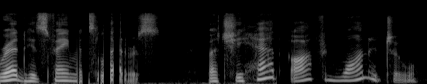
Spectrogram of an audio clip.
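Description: At 0.77 s a digital broadcast dropout begins and runs to 1.26 s. The receiver mutes wherever frames fail to arrive intact, so about 288 ms of speech vanishes in several short holes spread over 480 ms, the longest lasting 72 ms. It sounds like rapid stuttering gaps. On the waveform these are flat silent slots cutting through the envelope, and on the spectrogram they are clean vertical black bars across every frequency.

At 2.77 s the sound drops out for 20 ms. It then returns duller and about 5 dB quieter, with a new faint noise floor roughly 40 dB below the speech, all the way to the end. This is most likely an input switched to a poorer device. On the spectrogram everything above 10 kHz disappears at that point, leaving a hard upper edge. The waveform shows the short gap followed by a lower envelope.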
